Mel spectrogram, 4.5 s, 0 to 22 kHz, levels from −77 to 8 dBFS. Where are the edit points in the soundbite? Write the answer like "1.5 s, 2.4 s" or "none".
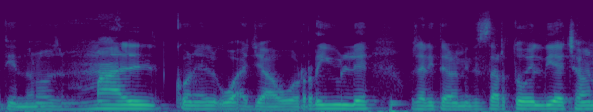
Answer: none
